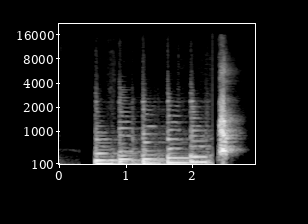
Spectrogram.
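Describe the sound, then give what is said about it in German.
A dog lets out a few drawn-out, whiny grumbles in quick succession, then one sharp, breathy sneeze, with no one talking. “Gesundheit.”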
